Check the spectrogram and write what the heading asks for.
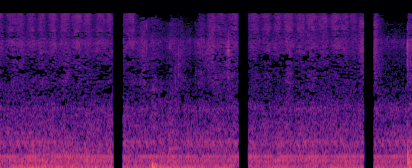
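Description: Pencil rubbing and scratching on paper as a flashcard drawing is coloured in, with the sound cutting out briefly about every second and a quarter.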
